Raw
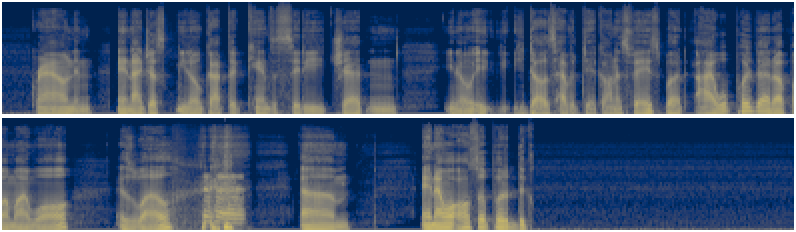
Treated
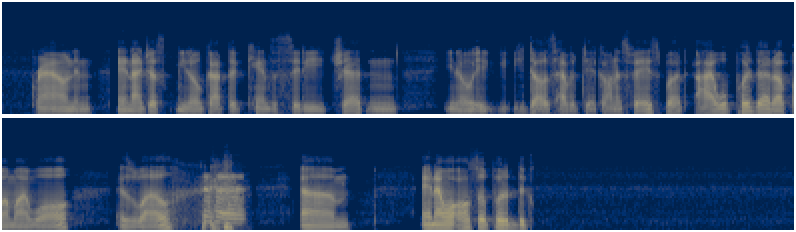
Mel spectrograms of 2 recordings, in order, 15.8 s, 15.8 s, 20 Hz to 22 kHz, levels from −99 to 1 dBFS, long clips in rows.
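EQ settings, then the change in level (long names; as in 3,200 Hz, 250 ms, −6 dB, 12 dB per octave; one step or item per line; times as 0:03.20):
loudspeaker in its box 200–2,500 Hz, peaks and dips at 300 Hz −5 dB, 550 Hz −8 dB, 790 Hz −7 dB, 1,200 Hz −4 dB, 2,000 Hz −10 dB
low-shelf EQ 330 Hz −11.5 dB
−1.5 dB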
